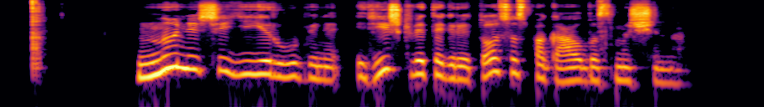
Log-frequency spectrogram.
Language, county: Lithuanian, Tauragė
